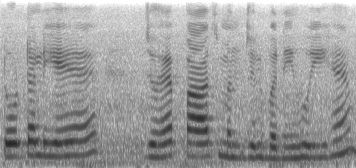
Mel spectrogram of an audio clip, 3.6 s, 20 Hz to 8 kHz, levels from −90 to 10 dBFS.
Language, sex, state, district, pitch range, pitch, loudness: Hindi, female, Haryana, Charkhi Dadri, 215-245 Hz, 230 Hz, -17 LUFS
